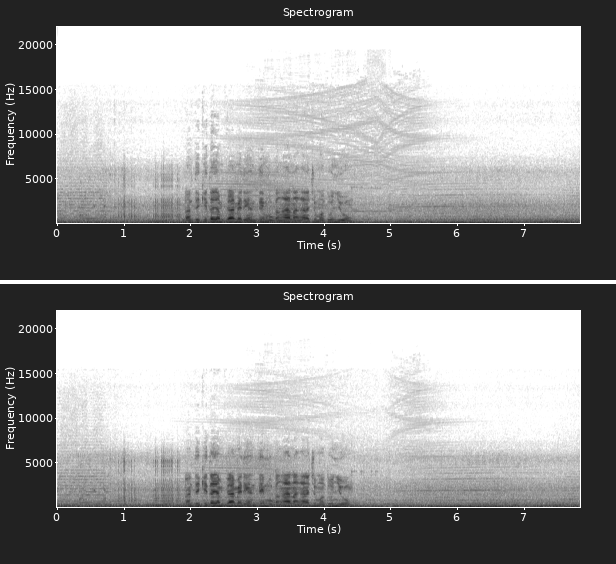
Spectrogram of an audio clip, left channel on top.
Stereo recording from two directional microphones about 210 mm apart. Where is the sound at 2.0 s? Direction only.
45° left (ahead or behind).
